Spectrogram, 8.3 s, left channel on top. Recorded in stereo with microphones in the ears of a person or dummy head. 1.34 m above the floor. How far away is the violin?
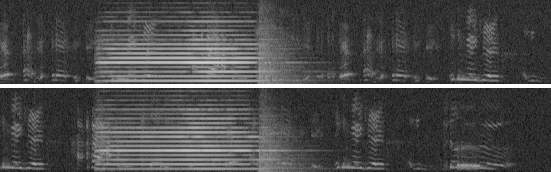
About 2 m.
